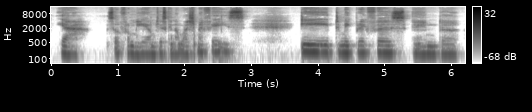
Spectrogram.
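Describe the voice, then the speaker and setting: A young woman from Namibia vlogging at home, talking softly and casually into a close phone camera, her voice deep and rough from a flu. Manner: soft-spoken, often near a whisper, relaxed. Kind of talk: casual vlog chat. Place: bedroom indoors.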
